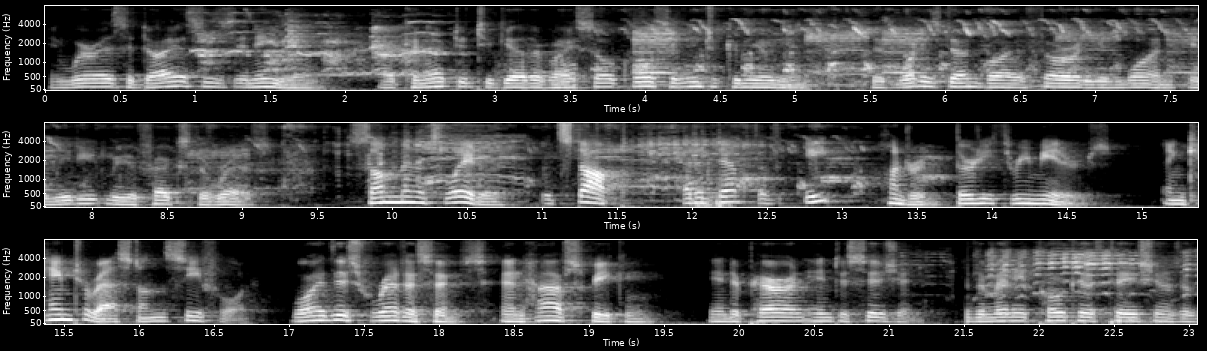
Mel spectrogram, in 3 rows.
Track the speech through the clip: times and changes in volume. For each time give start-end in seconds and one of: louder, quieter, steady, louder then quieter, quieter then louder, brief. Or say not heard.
0.0-23.0 steady.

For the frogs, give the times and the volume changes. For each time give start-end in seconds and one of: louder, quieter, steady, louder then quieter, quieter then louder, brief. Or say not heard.
not heard.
